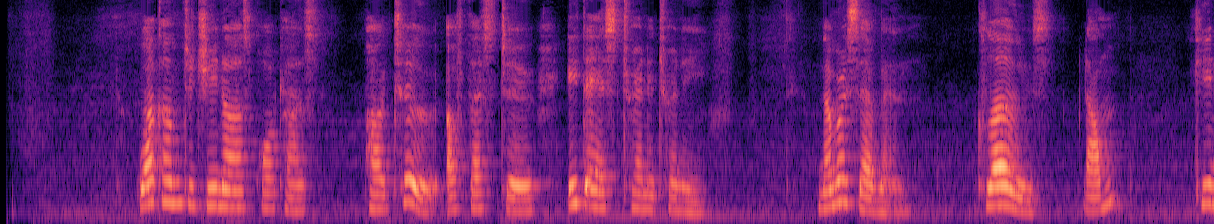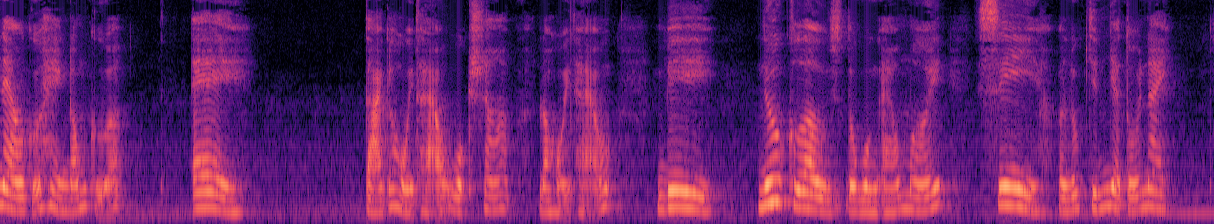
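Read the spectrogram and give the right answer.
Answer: C: Vào lúc 9 giờ tối nay.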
